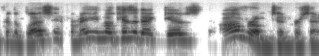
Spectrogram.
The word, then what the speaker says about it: Melchizedek: Then we have Melchizedek is how it's pronounced.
